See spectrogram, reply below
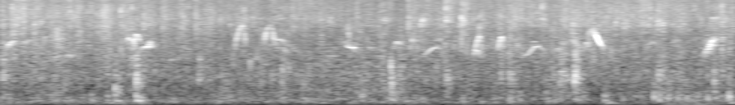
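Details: Newly hatched ducklings, over a hundred, in a kiddie pool inside a barn one afternoon; scattered high, short peeps, some rising or falling, overlap against a steady background of splashing water and soft bumps.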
